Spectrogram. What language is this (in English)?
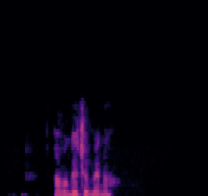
Bangla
